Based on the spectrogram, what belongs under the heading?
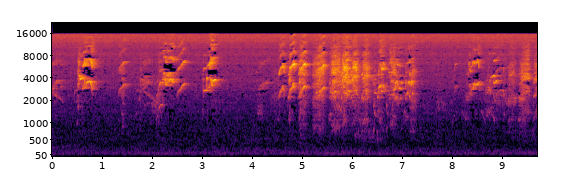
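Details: Australian rainbow lorikeets during rain, sharp separate high chirps at first, then a rapid run of screechy chatter around five to seven seconds, then sparse notes.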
